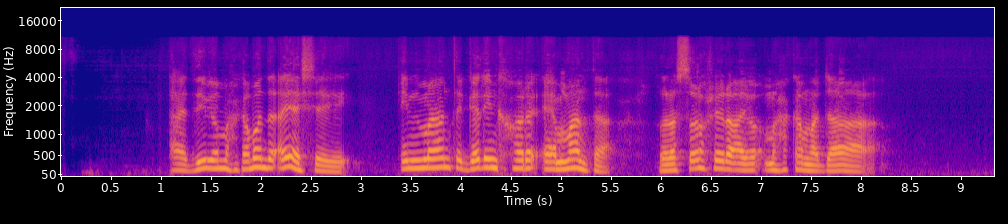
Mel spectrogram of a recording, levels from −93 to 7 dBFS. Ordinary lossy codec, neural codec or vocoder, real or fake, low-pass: none; codec, 16 kHz in and 24 kHz out, 0.8 kbps, FocalCodec, streaming, 65536 codes; fake; 10.8 kHz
